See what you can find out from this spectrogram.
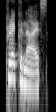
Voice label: "preconize", Indian; Dictionary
